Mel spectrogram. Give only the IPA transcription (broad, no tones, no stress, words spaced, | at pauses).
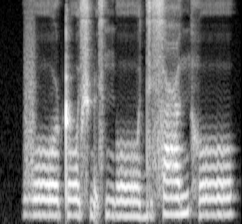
voːʈoːsʲɳə̰sʲ ŋoːdʲəsʲ ʕɨnhoː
